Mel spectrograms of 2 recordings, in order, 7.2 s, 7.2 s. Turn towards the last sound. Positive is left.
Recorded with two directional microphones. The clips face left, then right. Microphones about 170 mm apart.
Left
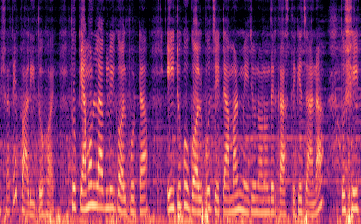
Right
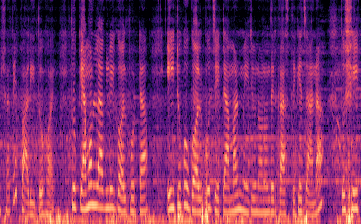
turn(degrees=60)  # may be behind; listen again after turning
